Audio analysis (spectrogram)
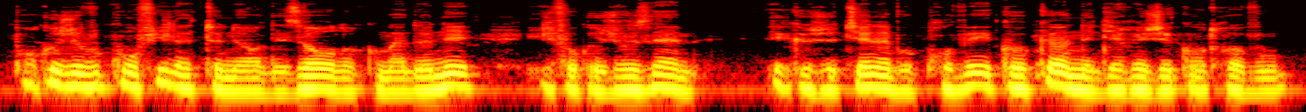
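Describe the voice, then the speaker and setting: A man's voice: medium pitch, brisk, slightly rough, lightly acted. A man reading d'Artagnan, a wry courteous musketeer. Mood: insistent. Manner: courteous, insistent, quietly ironic. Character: shrewd polite musketeer captain, middle-aged man.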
